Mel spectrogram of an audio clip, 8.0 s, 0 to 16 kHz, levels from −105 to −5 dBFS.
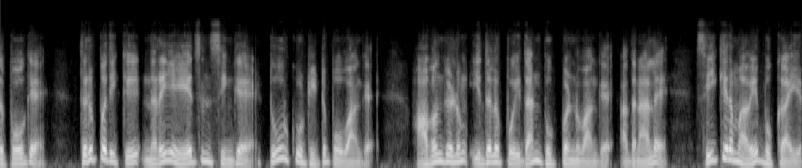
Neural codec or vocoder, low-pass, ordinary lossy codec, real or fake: codec, 16 kHz, 4 kbps, FunCodec, trained on Chinese and English, 50 frames a second; 7.2 kHz; Opus, 16 kbps; fake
